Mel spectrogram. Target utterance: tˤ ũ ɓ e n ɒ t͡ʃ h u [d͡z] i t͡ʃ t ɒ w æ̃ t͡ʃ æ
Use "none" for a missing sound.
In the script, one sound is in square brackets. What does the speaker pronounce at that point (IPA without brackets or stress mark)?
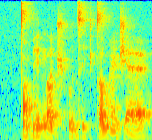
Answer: d͡z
